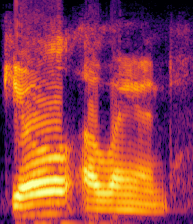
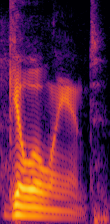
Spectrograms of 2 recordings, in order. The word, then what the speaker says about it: Gilliland: practiced in my head what's the right pronunciation of your last name it's kill a land Gila land yeah exactly got it okay cool so Dan Gilliland which I like that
